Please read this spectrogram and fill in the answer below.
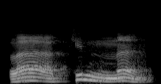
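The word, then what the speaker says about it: لكنّ: Lakinna. Tulisannya panjang, namun kita baca pendek. Lakinna huwa. Lakinna huwa. Ciri dibaca pendeknya yaitu alif pada lakinna diberi tanda bulatan, lingkaran. Berarti alifnya diabaikan, tidak diucapkan.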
